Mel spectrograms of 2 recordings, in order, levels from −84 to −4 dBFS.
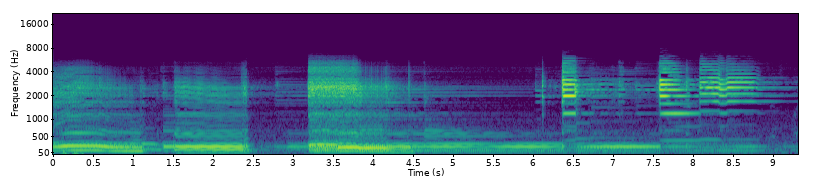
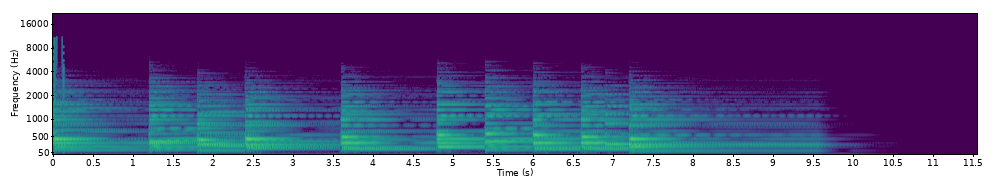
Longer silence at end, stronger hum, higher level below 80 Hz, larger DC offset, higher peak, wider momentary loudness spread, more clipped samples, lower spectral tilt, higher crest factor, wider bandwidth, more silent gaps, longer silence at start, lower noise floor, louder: second, 0.25 s vs 1.8 s; neither; first, -48 dBFS vs -72 dBFS; neither; first, 0 dBFS vs -6 dBFS; first, 19 LU vs 15 LU; neither; about the same, -6 dB/octave vs -6.5 dB/octave; second, 20 dB vs 28 dB; second, 6.6 kHz vs 11 kHz; neither; about the same, 0 s vs 0 s; second, -44 dBFS vs -74 dBFS; first, -18 LUFS vs -33 LUFS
